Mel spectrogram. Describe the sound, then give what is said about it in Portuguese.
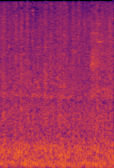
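A train rumbles steadily along the rails, a dense, continuous low roar with a hissing wash on top, fairly loud, with no voices over it. “Falta quantos dias para o trem passar?”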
